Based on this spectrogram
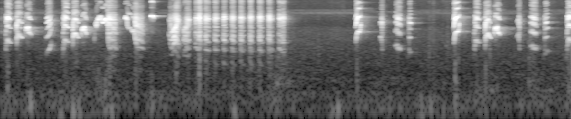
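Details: Champion-class chattering songbird delivering fast, high, scratchy phrases and a rapid even trill of repeated notes, then a brief silence before more sharp chirps and clipped whistles.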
